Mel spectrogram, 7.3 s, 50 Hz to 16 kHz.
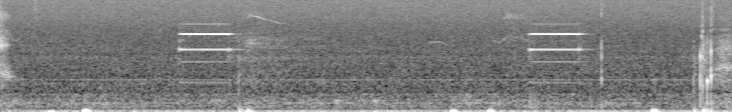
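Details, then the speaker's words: Synology DVA3221 NVR with one of four drives removed: two long, high alarm beeps about 3.5 s apart as the storage pool runs degraded on three drives. "we can see that it's registered as degraded you can hear the beeping there in the background"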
